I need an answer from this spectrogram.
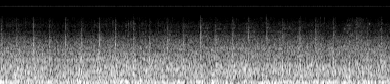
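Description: A railway train running along the track: a steady rumble with a quick, regular clicking of wheels over rail joints, about four to five clicks a second.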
